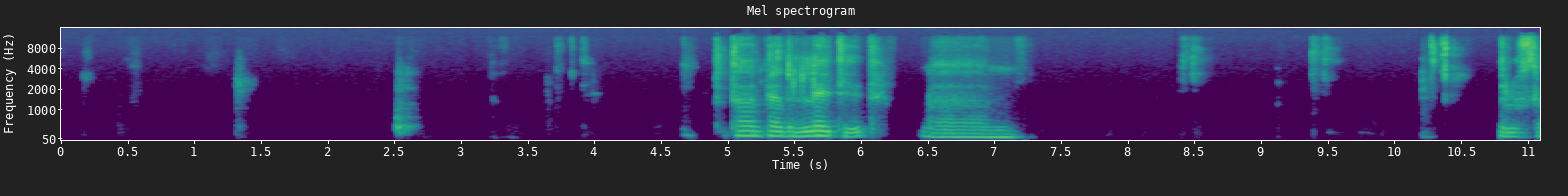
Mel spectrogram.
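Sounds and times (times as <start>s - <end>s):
man saying um: 6.5s - 7.2s.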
